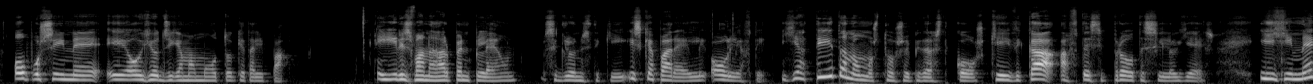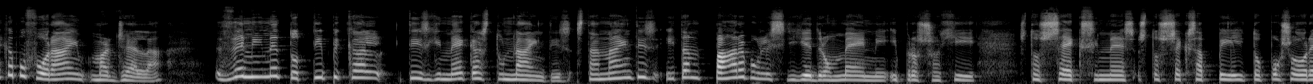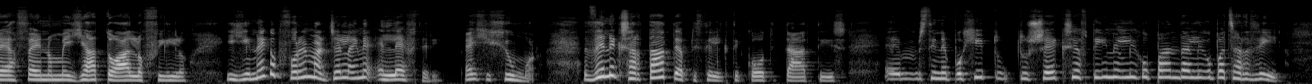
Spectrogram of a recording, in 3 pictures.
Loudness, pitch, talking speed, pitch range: -23 LUFS, 220 Hz, 130 wpm, 190-275 Hz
